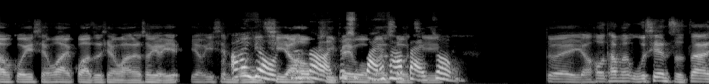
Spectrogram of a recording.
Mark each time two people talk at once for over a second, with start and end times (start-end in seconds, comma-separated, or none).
2.2-4.5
